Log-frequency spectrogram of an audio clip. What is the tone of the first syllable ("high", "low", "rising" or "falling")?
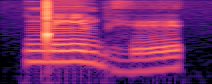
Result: high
